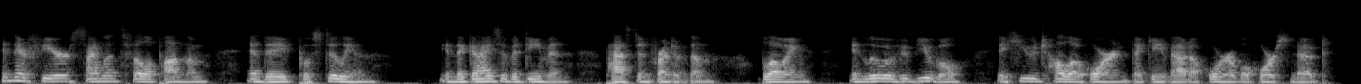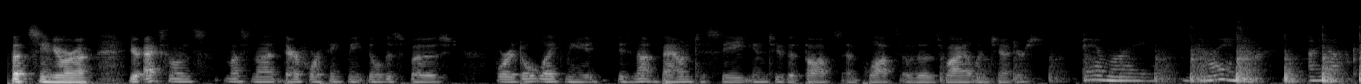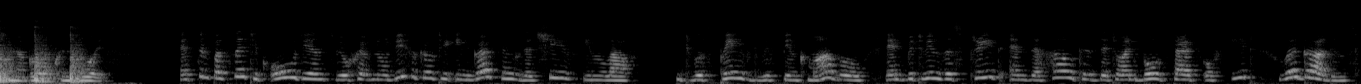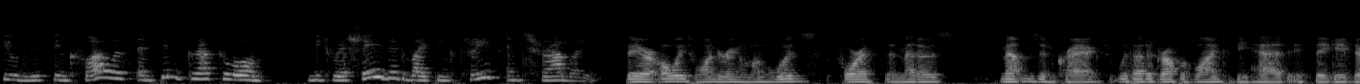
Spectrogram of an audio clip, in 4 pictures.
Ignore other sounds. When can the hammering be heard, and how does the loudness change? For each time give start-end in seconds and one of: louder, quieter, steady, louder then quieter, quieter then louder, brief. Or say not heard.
22.8-28.1 louder.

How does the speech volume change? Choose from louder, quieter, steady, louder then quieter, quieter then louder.
quieter.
